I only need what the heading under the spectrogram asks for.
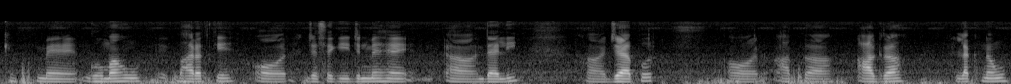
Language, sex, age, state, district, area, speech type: Urdu, male, 18-30, Uttar Pradesh, Aligarh, urban, spontaneous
